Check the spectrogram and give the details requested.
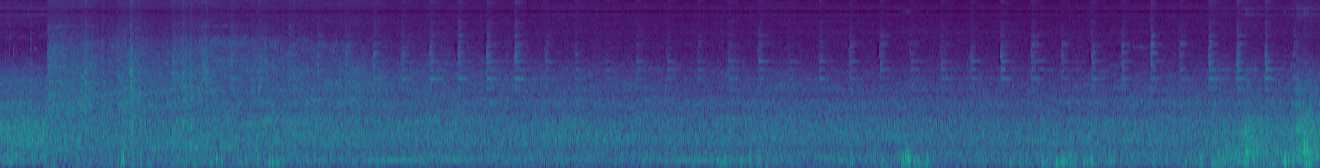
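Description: A CSX freight train's diesel locomotives approach from a distance with a steady rumble. From about four seconds in there is a faint, regular ticking.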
